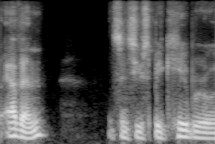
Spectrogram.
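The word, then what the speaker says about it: Evvin: Evan.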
